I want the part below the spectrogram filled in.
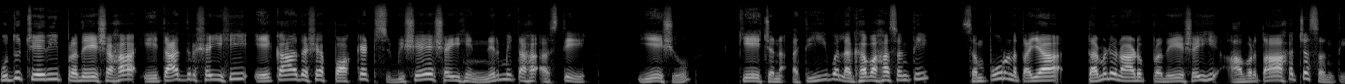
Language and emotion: Sanskrit, neutral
